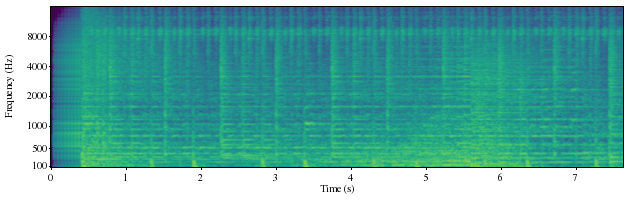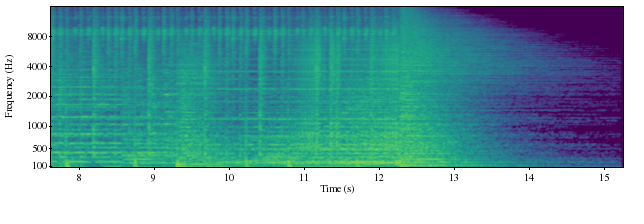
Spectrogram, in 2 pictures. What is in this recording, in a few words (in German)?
Jingle; ORF Sommergespräche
